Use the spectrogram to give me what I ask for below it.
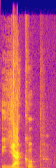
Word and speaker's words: Jakub: So it won't be Jacob then. It'll be Jakub.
